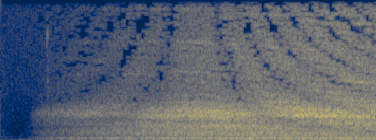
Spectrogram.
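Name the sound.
airplane engine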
